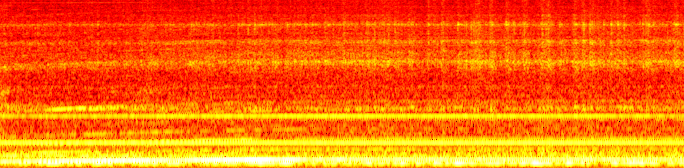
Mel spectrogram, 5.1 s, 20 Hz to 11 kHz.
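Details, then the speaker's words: New 3HP ATC spindle on Grizzly G0704 CNC mill driven by Hitachi WJ200 VFD, first run, cold shop: smooth high whine with faint bearing noise, considered normal as bearings not yet run in. "that sounds pretty good I'm hearing a little bit in the bearings and my understanding is that that's normal because they have not run in yet"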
